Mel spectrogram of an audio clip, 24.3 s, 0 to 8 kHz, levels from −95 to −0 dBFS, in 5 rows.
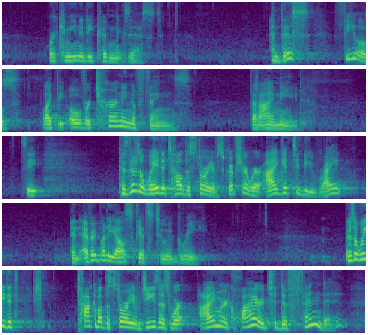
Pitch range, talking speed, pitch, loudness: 135-210 Hz, 135 wpm, 175 Hz, -22 LUFS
